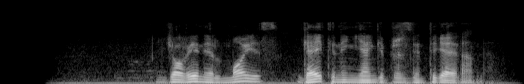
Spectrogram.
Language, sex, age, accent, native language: Uzbek, male, 25-34, Qashqadaryo, Uzbek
